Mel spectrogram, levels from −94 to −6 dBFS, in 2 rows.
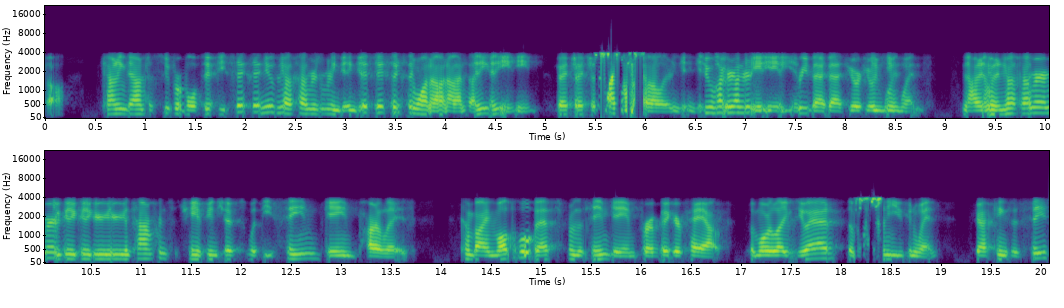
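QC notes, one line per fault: Throughout: Codec 2 vocoder. The speech has passed through a very low-rate vocoder at about 3.2 kbit/s that transmits only pitch, voicing, energy and spectral envelope, then rebuilds the voice from sine waves. The waveform is lost, so the voice comes out robotic and buzzy, heavily mangled, and confined to roughly 250 Hz to 3.5 kHz.
2.07 to 10.89 s: doubled audio track. A second full-band copy of the same audio runs alongside the first, about 150 ms late and at roughly equal level, most likely from a slower second capture path. It starts and stops abruptly, ending just before "conference championships with the", and adds no decay or room colour.
5.50 to 6.02 s and 18.14 to 18.44 s: bit errors on digital voice radio. Heavy bit corruption, around 15 percent, hit the vocoder frames, so wrong pitch, level, voicing and spectrum values were decoded. The voice lurches in pitch and loudness and breaks into warbles and robotic gibberish. 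The second burst comes just after "legs you add the".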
